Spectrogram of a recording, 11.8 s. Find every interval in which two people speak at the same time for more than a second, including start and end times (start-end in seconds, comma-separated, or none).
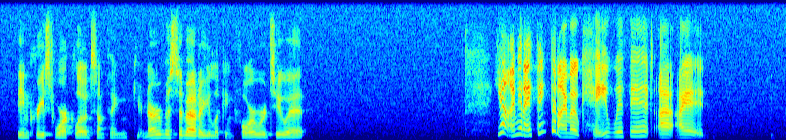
none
